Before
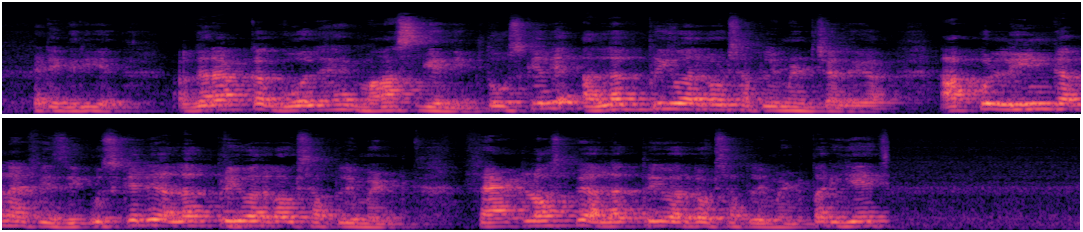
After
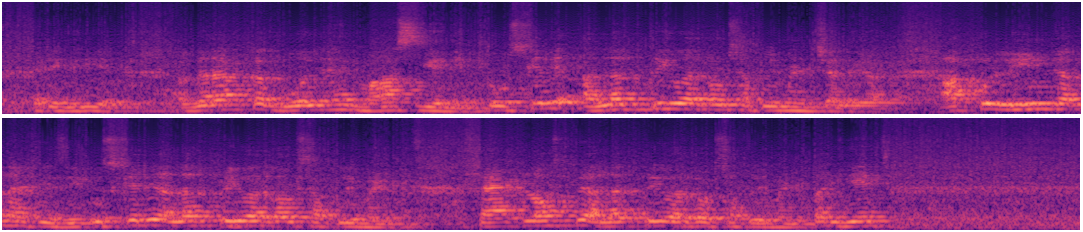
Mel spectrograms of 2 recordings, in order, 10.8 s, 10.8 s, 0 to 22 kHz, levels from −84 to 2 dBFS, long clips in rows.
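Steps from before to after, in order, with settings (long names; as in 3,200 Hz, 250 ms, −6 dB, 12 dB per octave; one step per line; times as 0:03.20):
converter with a step at zero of −28.5 dBFS
level +1 dB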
